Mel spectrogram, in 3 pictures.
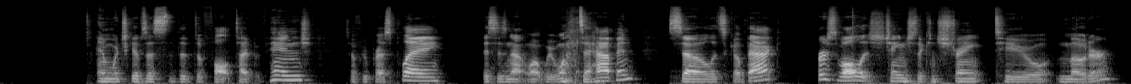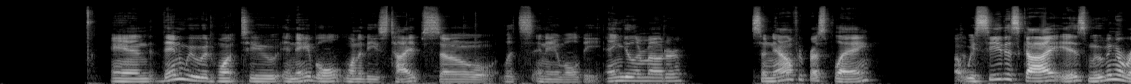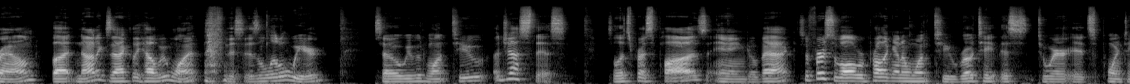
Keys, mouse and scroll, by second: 3.1 click, 6.7 click, 7.3 click, 7.9-8.5 scroll up 1, 8.5 shift+middle click, 9.8 click, 12.2 shift+middle click, 15.6 shift+middle click, 17.2 click, 17.9 middle click, 19.4 click, 21.0 scroll down 1, 25.0 scroll up 1, 25.4 shift+middle click, 29.0 click, 29.7 click, 30.5 middle click, 33.2 middle click.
